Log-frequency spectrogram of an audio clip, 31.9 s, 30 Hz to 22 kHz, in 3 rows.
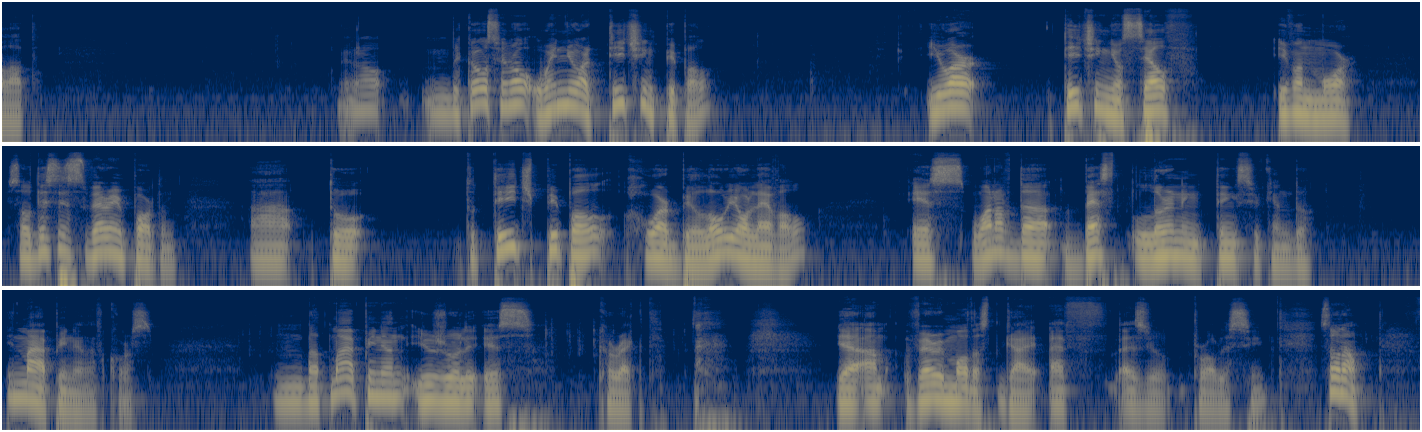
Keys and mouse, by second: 25.2 ctrl+z, 25.5 a.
